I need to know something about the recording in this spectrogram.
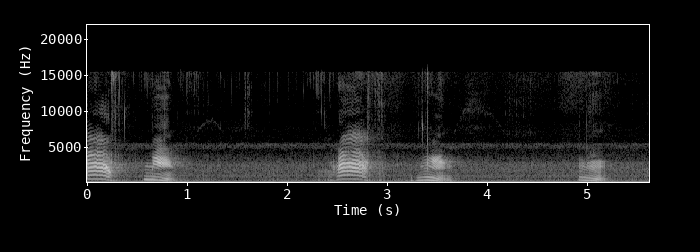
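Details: Talkative black tortoiseshell Persian cat meowing back and forth with its owner, who won't let it leave the room; five arched, whining meows at irregular intervals over a constant low electrical hum.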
